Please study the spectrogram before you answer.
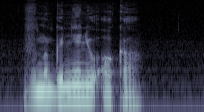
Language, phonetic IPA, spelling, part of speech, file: Polish, [ˈv‿mʲɟɲɛ̇̃ɲu ˈɔka], w mgnieniu oka, adverbial phrase, Pl-w mgnieniu oka.ogg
